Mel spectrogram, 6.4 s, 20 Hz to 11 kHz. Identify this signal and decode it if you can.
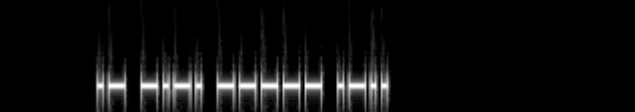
Morse code, heard as a keyed tone, about 21 wpm, 700 Hz. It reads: AC0L
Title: USA Call Signs - 4 Characters - Repeated 3x - 22wpm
